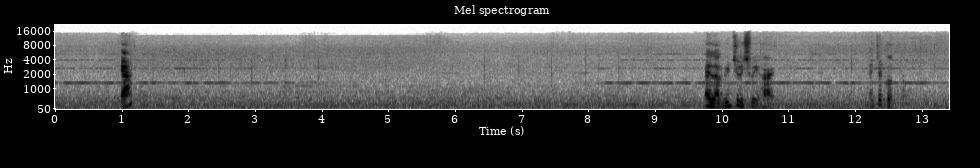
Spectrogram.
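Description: A woman speaks in short bursts into a nearby microphone.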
